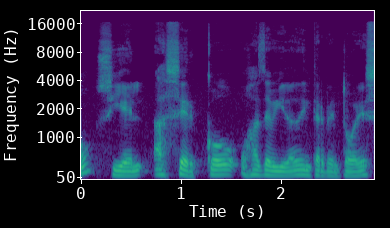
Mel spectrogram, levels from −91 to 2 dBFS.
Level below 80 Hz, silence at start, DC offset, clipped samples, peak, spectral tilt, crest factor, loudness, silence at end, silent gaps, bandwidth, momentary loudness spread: -74 dBFS; 0 s; under 0.1%; under 0.1%; -18 dBFS; -5 dB/octave; 18 dB; -36 LUFS; 0 s; none; 17 kHz; 5 LU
